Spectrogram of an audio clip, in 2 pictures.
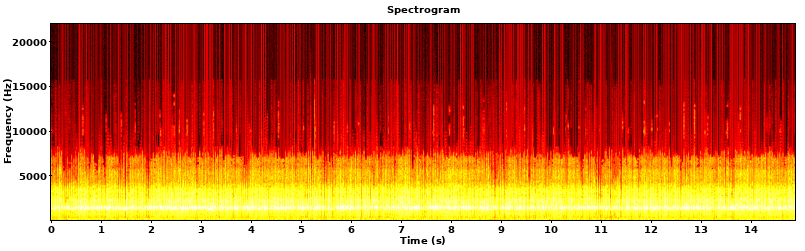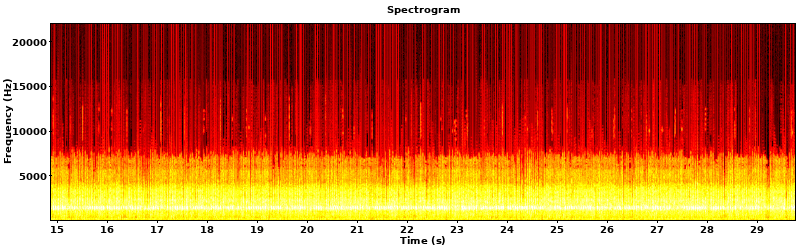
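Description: Steady running sound of a Gazelle Paris C7 e-bike being ridden: an unbroken hum with a constant mid-pitched whine over an even rushing noise, holding level throughout.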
